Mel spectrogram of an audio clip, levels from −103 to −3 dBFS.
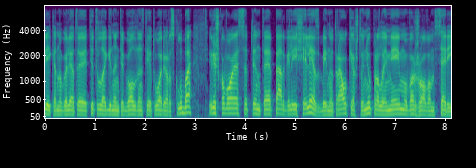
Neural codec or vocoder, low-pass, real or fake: none; 7.2 kHz; real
